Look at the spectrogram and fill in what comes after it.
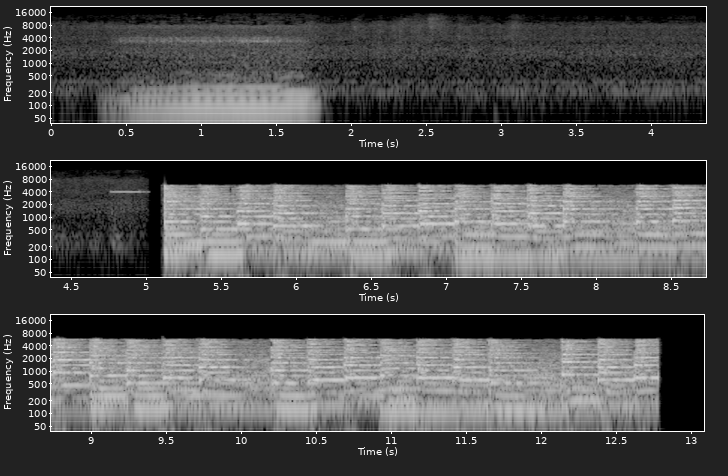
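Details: Rescue Boxer dog snoring while napping; snoring.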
